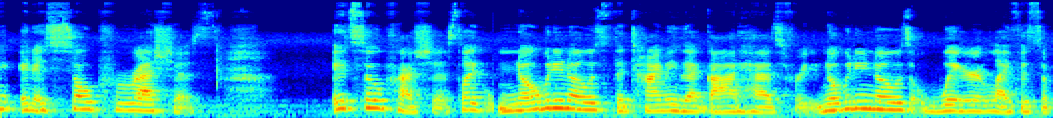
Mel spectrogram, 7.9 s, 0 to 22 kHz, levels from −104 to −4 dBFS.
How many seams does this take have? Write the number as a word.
one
